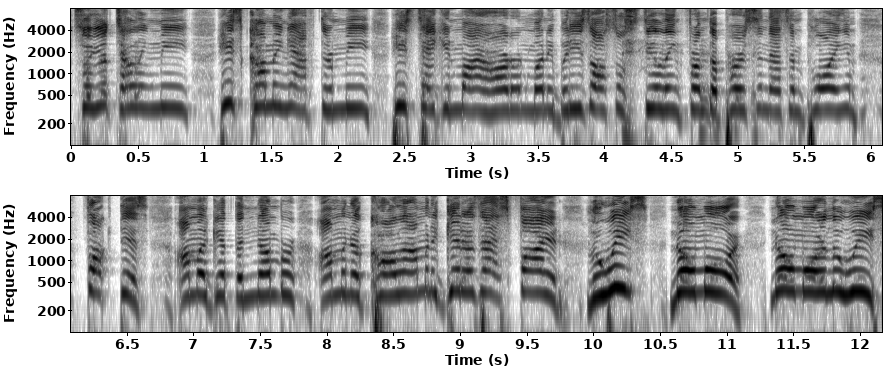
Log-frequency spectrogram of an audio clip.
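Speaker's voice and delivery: furious, outraged rant, very high and loud. Retelling a friend's reaction while driving in the car: imitating a furious rant. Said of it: "He was losing his shit".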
